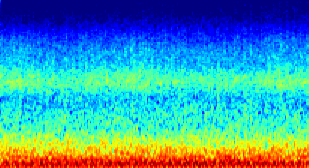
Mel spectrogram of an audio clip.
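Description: A plane carrying a tail gunner drones steadily and loudly, an unbroken engine roar that fills the whole moment with no voices over it.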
